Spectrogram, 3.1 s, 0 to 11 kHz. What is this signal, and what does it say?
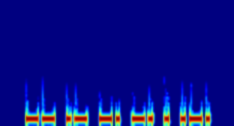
Morse code, heard as a keyed tone, about 21 wpm, 700 Hz. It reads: MANNER
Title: Six Letter Words - 22wpm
